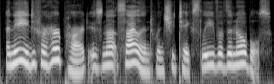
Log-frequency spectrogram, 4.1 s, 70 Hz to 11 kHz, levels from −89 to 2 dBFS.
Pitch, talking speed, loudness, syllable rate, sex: 210 Hz, 205 wpm, -18 LUFS, 5.1 syllables/s, female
